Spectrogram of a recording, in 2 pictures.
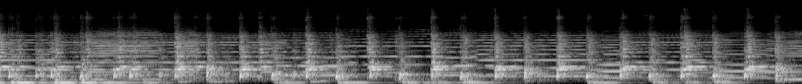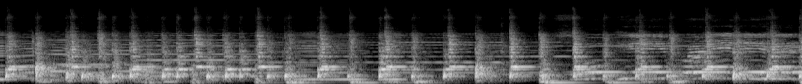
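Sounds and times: harmonium melody: 0.0s - 16.0s
tabla rhythm: 0.0s - 16.0s.

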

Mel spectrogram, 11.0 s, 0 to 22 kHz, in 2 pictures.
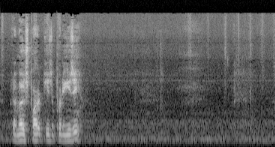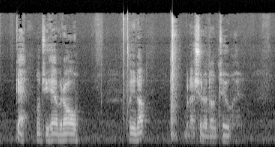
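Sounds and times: man talking: 0.2s - 1.7s, 5.8s - 7.2s, 9.2s - 10.4s.

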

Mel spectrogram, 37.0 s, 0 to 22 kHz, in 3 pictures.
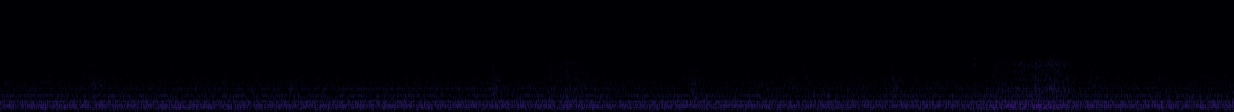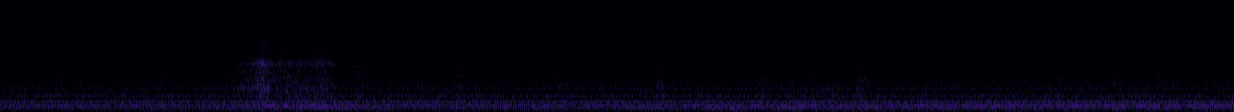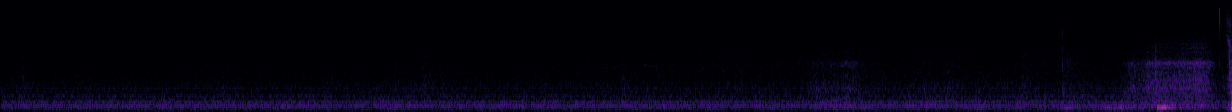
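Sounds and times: steady low hum: 0.0s - 37.0s
brief breath: 35.9s - 36.8s.

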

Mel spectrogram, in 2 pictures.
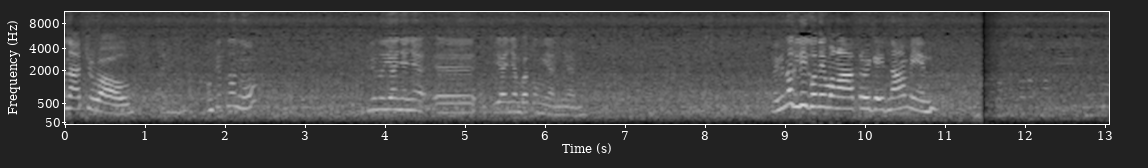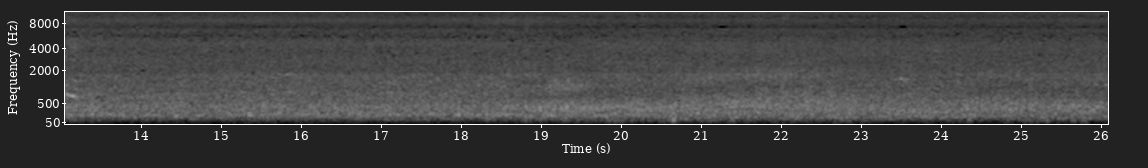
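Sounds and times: stream rushing over stones: 0.0s - 26.0s.

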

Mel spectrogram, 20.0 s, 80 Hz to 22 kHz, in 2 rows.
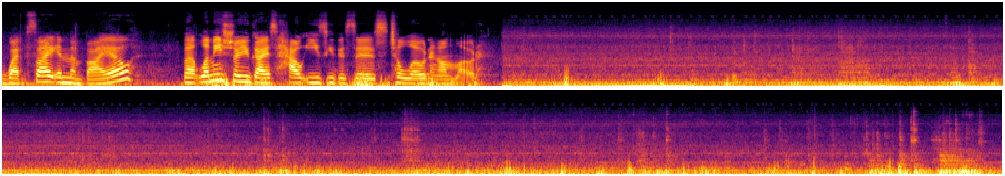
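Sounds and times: vehicle engine running low: 5.0s - 20.0s.

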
